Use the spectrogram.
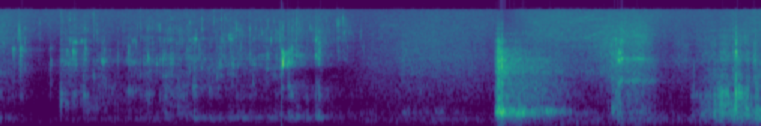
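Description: Film fixer poured into a developing tank during home black-and-white film processing: quiet handling clinks and shuffles first, then a sudden close splash and gurgle of liquid pouring, fading and resuming briefly.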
